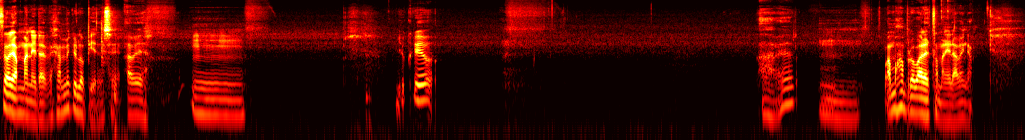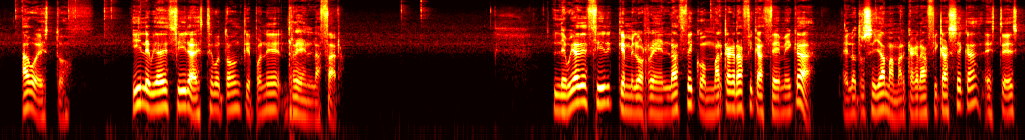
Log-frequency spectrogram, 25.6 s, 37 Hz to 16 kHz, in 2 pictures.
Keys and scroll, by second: 7.0 super+Tab, 10.9 super+Tab.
